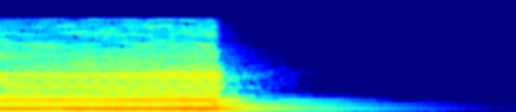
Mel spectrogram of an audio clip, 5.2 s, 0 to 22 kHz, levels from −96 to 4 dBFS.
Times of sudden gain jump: none

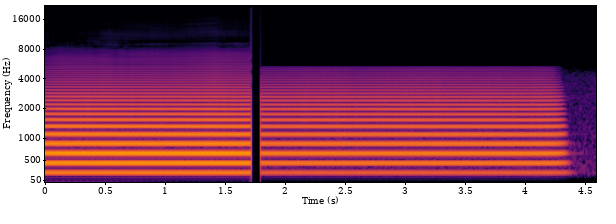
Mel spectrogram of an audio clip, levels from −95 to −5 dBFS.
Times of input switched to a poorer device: 1.72-4.60

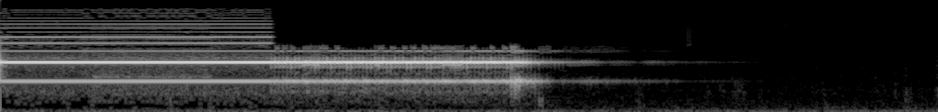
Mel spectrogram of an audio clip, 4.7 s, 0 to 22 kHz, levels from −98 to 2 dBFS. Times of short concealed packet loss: none

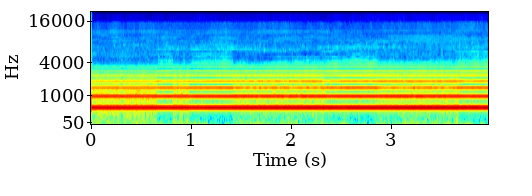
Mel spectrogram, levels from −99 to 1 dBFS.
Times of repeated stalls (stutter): 2.07-3.59

